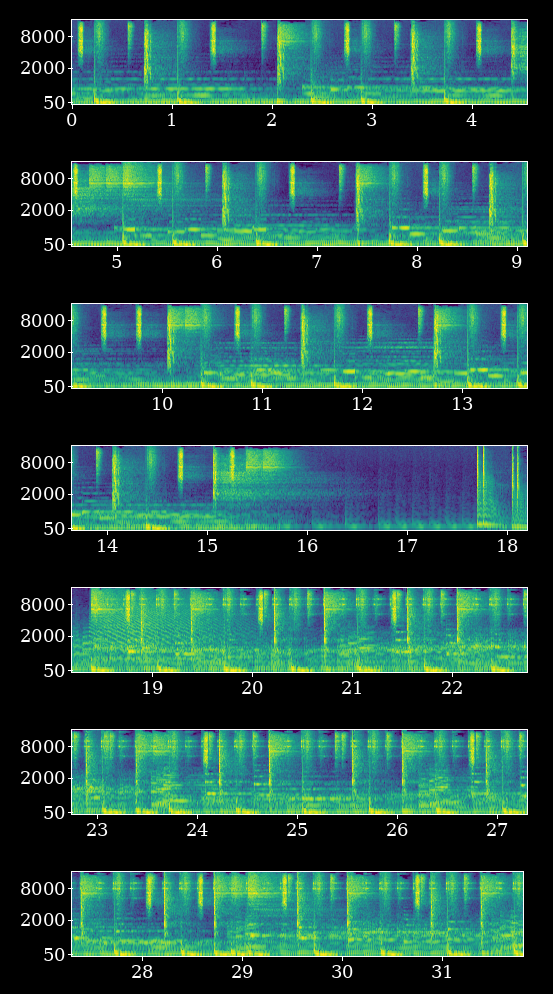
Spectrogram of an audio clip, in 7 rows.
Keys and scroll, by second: 22.0 Return.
